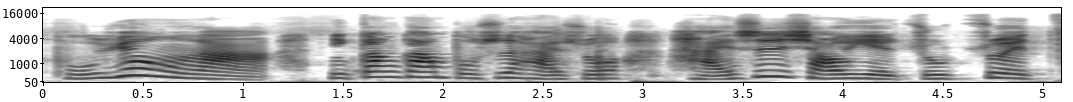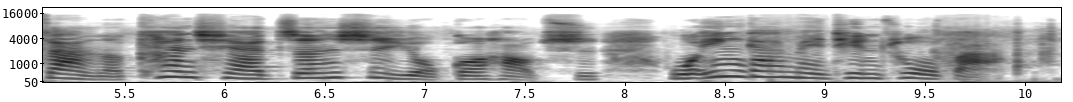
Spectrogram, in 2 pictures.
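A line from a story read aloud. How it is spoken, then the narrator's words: Quiet. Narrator (Chinese): 比尔小声的回答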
